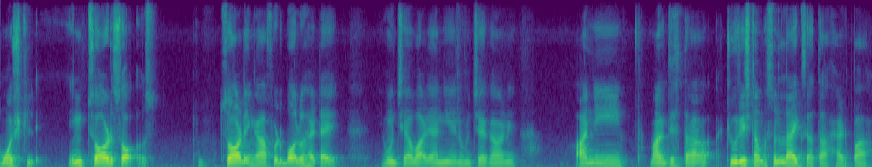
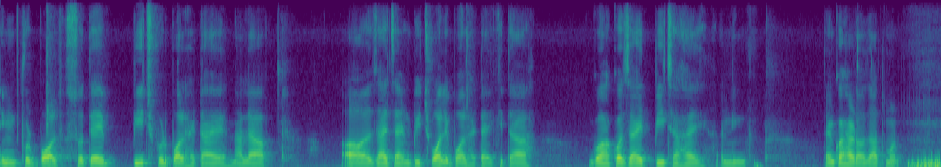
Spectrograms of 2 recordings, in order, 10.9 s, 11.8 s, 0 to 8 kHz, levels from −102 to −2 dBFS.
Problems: none marked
